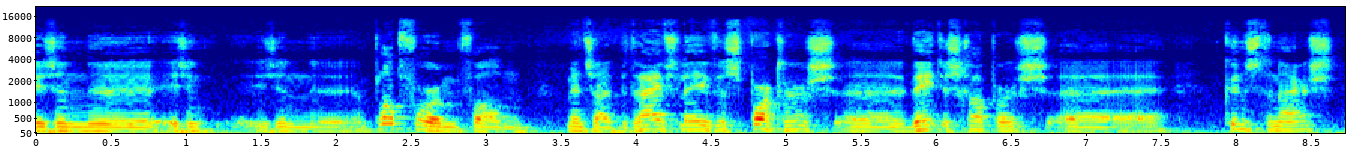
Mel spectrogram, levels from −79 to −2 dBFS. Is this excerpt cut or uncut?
uncut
